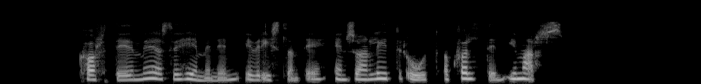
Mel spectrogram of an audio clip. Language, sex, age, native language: Icelandic, female, 20-29, Icelandic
